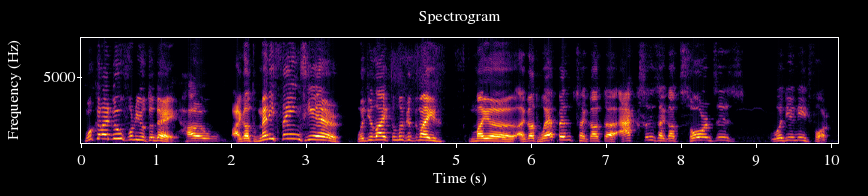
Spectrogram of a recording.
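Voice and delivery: high, wobbly merchant voice; eager fish shopkeeper with a wobble; wobbly fish man. Acted. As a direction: hawk your wares as a fish man. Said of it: "a wobble in his voice 'cause he's a fish man".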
